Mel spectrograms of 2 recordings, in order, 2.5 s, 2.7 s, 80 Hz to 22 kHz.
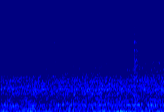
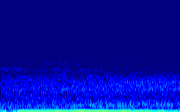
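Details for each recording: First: Dyson AM09 Air Multiplier fan heater after a year of use, at lowest fan speed 1 in jet focus mode: a soft, even airy hiss with no rattle or tick, still somewhat noisy; fan running normally. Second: Dyson AM09 fan heater after a year of use, lowest fan speed 1, switched from jet focus to wide mode: steady low hum with airy hiss and a weird tone change, less powerful; abnormal airflow tone.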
